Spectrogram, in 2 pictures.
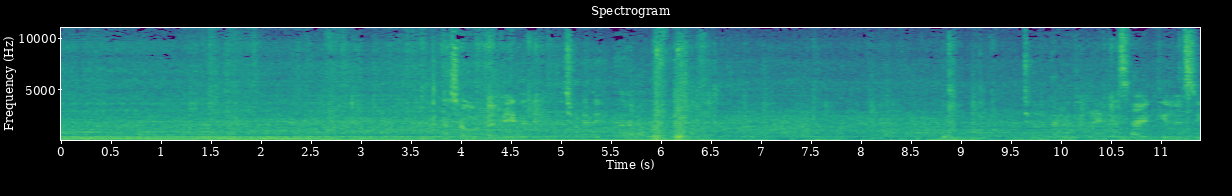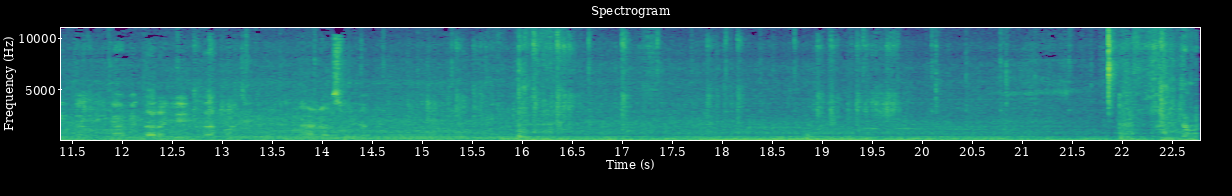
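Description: Road and engine noise inside a moving vehicle's cabin: a steady low rumble with a hum that rises and fades at times, and a single knock about six seconds in.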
